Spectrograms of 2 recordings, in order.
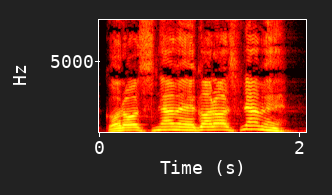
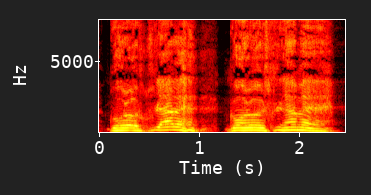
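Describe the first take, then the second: First: Loud, very high hungry yell; shouting. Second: Loud, high slurred yell; mouth full of water. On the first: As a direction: cry out twice, pushing higher. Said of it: "موسرخه داد زد". (داد زدن از گرسنگی) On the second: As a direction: shout through a mouthful of water, consonants gurgled. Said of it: "آب دهانش را پر کرده بود جواب داد". (فریاد با دهان پر از آب) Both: A narrator's reading.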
